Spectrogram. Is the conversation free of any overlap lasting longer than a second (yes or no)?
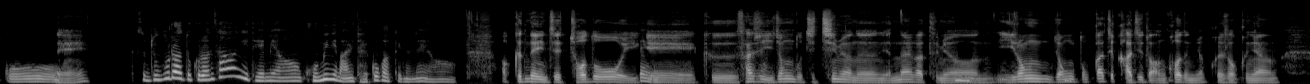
yes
